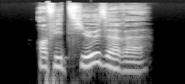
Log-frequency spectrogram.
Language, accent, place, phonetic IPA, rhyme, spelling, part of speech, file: German, Germany, Berlin, [ɔfiˈt͡si̯øːzəʁə], -øːzəʁə, offiziösere, adjective, De-offiziösere.ogg
- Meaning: inflection of offiziös: 1. strong/mixed nominative/accusative feminine singular comparative degree 2. strong nominative/accusative plural comparative degree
